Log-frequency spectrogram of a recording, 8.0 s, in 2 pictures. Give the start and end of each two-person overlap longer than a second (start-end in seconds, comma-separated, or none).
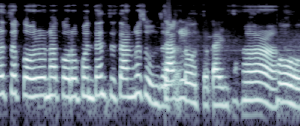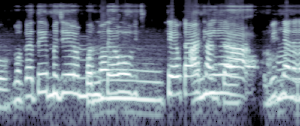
none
